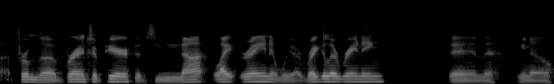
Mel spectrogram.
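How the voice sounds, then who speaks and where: A man talks at a moderate pace in an unremarkable speaking voice. His pitch sits in the medium range and his intonation stays fairly even. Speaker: game development tutorial creator. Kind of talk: tutorial. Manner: casual.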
